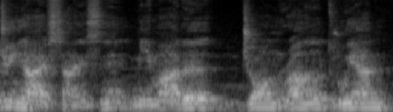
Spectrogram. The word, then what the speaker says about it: Reuel: John Ronald Reuel Tolkien. Oxford sözlüğüne göre okunuş bu.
